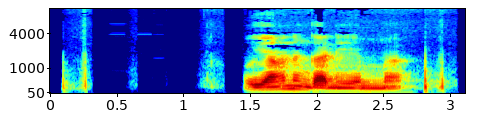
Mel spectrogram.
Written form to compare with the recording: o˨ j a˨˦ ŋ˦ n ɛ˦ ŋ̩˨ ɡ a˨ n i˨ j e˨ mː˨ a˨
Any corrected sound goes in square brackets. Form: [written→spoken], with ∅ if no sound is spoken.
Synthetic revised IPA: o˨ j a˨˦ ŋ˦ n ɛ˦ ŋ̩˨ ɡ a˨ n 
